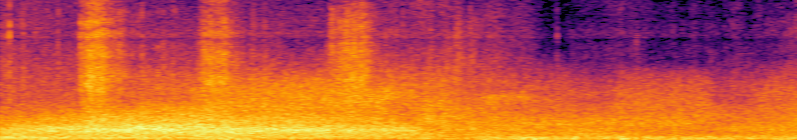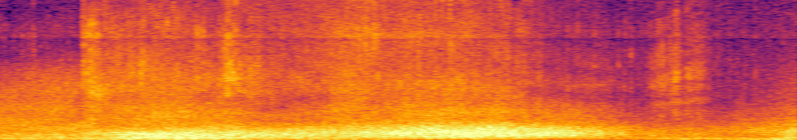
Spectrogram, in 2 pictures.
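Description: Sea surf breaking on a shingle beach and washing back over the stones, swelling in two big surges, about a second in and again between about seven and ten seconds, then easing near the end.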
